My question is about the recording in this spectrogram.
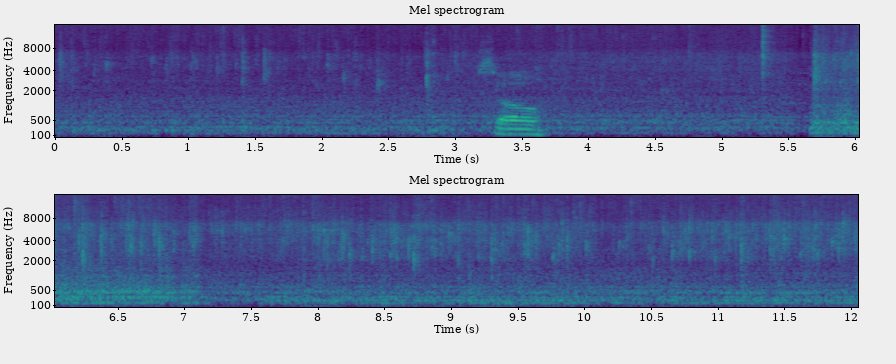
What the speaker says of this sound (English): And this is like a higher flow rain.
